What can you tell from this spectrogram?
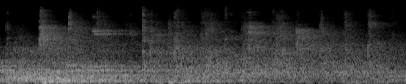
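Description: Indoor volleyball play: several sharp hits of the ball and players' feet moving on the court, echoing in a large sports hall.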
